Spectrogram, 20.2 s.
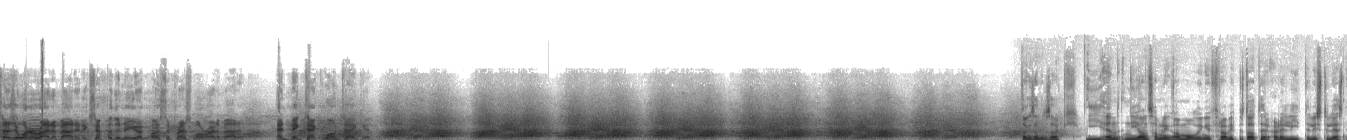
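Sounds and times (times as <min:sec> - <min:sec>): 
speech: 0:00.0 - 0:06.3, 0:15.3 - 0:20.2
crowd chanting rhythmically: 0:01.0 - 0:16.2.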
